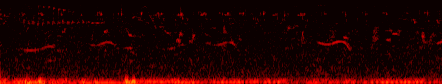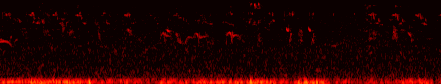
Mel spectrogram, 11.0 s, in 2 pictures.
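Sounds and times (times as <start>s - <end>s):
low steady rumble: 0.0s - 7.0s
small birds chirping and whistling: 0.2s - 11.0s.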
